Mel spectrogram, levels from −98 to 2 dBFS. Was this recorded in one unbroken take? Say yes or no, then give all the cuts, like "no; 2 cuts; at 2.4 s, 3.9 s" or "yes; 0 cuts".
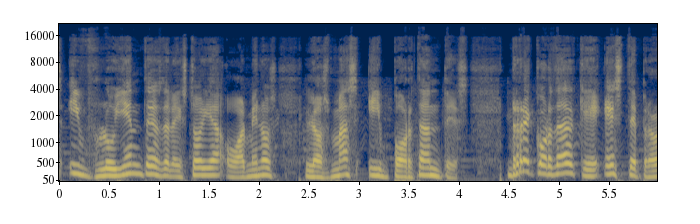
yes; 0 cuts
